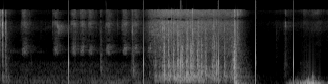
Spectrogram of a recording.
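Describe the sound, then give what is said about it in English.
A bird calls outside a window, faint and muffled, alongside a steady series of sharp clicks and a brief swell of rustling noise; no one speaks. “Hang on, I've got some bird out this window.”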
